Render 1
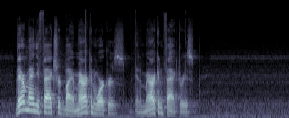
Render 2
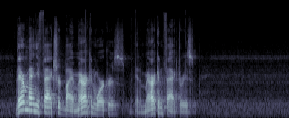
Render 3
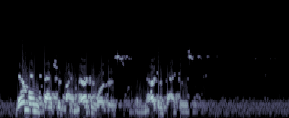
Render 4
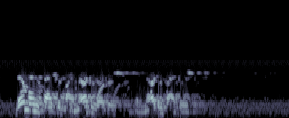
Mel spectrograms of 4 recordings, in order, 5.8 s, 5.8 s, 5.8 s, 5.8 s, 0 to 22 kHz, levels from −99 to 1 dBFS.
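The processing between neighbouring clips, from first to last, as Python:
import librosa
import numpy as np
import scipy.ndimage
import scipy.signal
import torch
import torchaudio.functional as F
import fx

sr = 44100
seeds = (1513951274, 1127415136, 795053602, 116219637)

y1 = scipy.signal.sosfilt(scipy.signal.butter(2, 160.0, 'highpass', fs=sr, output='sos'), x)
y1 = fx.level_steps(y1, sr, step_db=9)
y1 = y1 * 10.0 ** (3.0 / 20.0)
y2 = fx.echo_feedback(y1, sr, ms=179, feedback_pct=41, wet_db=-19.0)
y2 = fx.spec_topn(y2, sr, count=8)
y2 = fx.transient(y2, sr, attack_db=2, sustain_db=6)
y3 = fx.freq_compress(y2, sr, knee_hz=1600.0, ratio=4.0)
y3 = y3 + 10.0 ** (-20.0 / 20.0) * np.pad(y3, (int(319 * sr / 1000.0), 0))[:len(y3)]
y3 = y3 * 10.0 ** (-2.0 / 20.0)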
